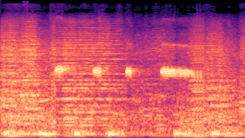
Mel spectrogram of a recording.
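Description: Brass band music with a steady drum beat, cut through by a whistle blown three short times and then once longer near the end.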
